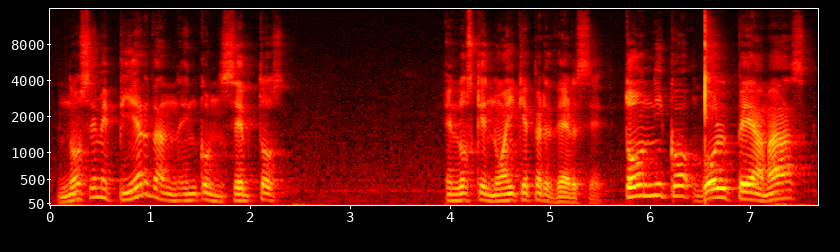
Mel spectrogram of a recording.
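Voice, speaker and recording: A male teacher giving a patient grammar lesson who repeats key points and checks in with his students. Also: mid-range voice.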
